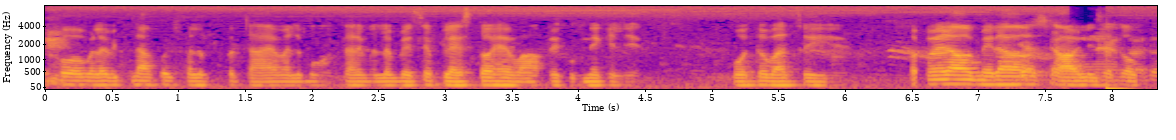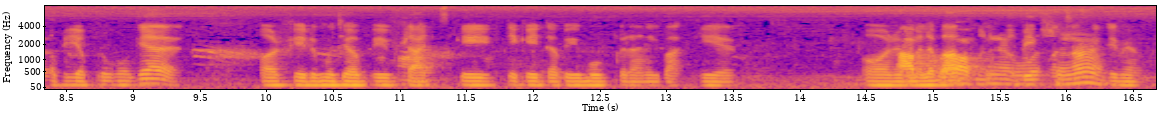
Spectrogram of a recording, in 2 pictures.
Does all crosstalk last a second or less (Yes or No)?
No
